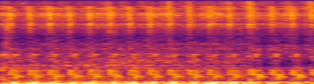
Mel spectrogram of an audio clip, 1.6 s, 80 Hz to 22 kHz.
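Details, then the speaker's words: Espar Airtronic D2 diesel heater after blower motor replacement: quiet steady low hum with gentle even pulse, no squeal or rattle; old annoying noise gone, working as it should. Normal blower fan running. "The fan is super quiet, no more annoying noise. It's actually working like it's supposed to."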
